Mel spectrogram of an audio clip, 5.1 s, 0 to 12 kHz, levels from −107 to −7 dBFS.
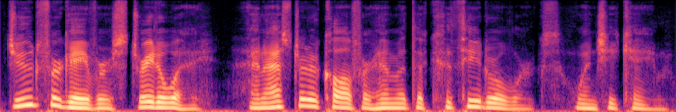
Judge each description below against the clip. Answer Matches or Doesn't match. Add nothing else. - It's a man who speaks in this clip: Matches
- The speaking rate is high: Matches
